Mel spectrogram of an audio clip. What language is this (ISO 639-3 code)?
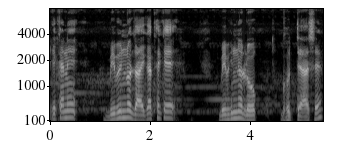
ben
